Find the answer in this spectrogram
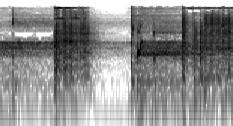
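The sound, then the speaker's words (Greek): Coins clink as they drop into a piggy bank in an advert for Inventor dehumidifiers, two bursts of bright metallic jingling separated by a brief pause, each followed by a ringing high-pitched rattle. No one speaks. “Κάθε σταγόνα υγρασία που συγκεντρώνεται σε έναν αφιγραντήρα Inventor είναι χρήματα που πηγαίνουν στον κουμπαρά τη θέρμανσης.”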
